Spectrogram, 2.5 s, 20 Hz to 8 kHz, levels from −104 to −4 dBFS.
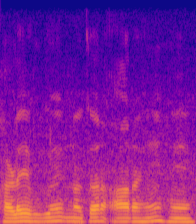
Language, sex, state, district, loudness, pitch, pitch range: Hindi, male, Uttar Pradesh, Budaun, -30 LUFS, 130 Hz, 125-135 Hz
